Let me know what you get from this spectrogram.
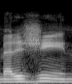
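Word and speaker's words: Medellín: I spent the first half of the time in Medellin. That's how they say it over there.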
